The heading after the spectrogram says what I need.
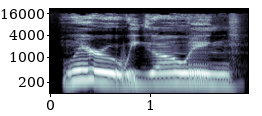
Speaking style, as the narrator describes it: Mallory whined

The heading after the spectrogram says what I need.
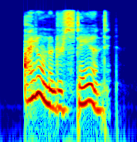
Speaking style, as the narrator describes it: he says

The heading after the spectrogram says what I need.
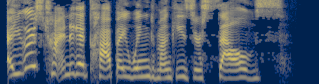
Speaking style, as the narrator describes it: Frankie snaps

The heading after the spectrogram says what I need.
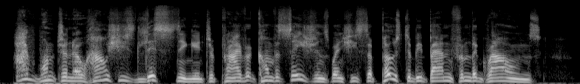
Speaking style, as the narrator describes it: said Hermione angrily

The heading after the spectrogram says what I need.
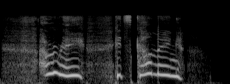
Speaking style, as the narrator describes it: it panted

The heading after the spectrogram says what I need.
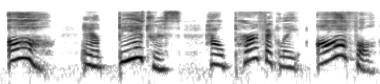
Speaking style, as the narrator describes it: exclaimed Beezus with a touch of admiration in her voice

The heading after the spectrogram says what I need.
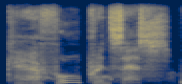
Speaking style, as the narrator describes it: whispered Sir Jarvis

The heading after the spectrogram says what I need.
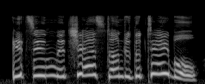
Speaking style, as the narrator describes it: The old man, gasped once, and blurted out

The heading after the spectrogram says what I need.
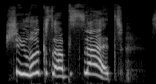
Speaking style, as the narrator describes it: shrieked

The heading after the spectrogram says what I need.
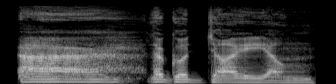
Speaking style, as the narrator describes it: muttered, slumping low onto the table, a little cross-eyed

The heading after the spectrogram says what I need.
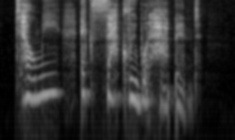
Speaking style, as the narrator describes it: I whispered

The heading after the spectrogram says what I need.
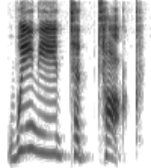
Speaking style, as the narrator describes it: she barked at me in her cute little voice

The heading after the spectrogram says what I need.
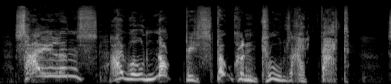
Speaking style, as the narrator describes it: Snape shrieked, looking madder than ever

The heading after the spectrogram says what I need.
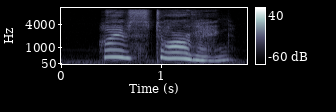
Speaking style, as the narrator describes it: wailed Beezus

